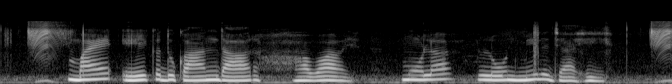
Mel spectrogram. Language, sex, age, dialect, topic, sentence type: Chhattisgarhi, female, 25-30, Western/Budati/Khatahi, banking, question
